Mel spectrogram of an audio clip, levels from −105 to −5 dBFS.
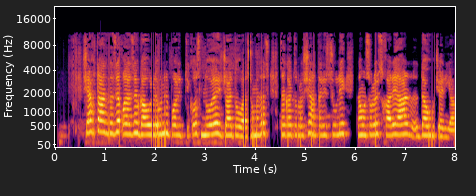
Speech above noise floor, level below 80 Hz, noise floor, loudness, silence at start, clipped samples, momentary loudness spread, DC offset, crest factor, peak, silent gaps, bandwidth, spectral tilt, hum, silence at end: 25 dB; -50 dBFS; -41 dBFS; -16 LUFS; 0.1 s; under 0.1%; 8 LU; under 0.1%; 16 dB; 0 dBFS; 5.98-6.02 s; 11.5 kHz; -3.5 dB/octave; none; 0 s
